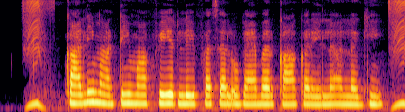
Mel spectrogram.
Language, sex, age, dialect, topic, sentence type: Chhattisgarhi, female, 18-24, Western/Budati/Khatahi, agriculture, question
